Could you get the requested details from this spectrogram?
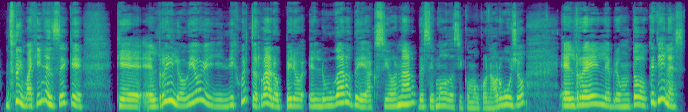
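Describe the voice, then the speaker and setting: A woman hosting a podcast, telling a Bible story in a thoughtful, unhurried monologue that speaks straight to her listeners. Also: a little high. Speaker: podcast host.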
